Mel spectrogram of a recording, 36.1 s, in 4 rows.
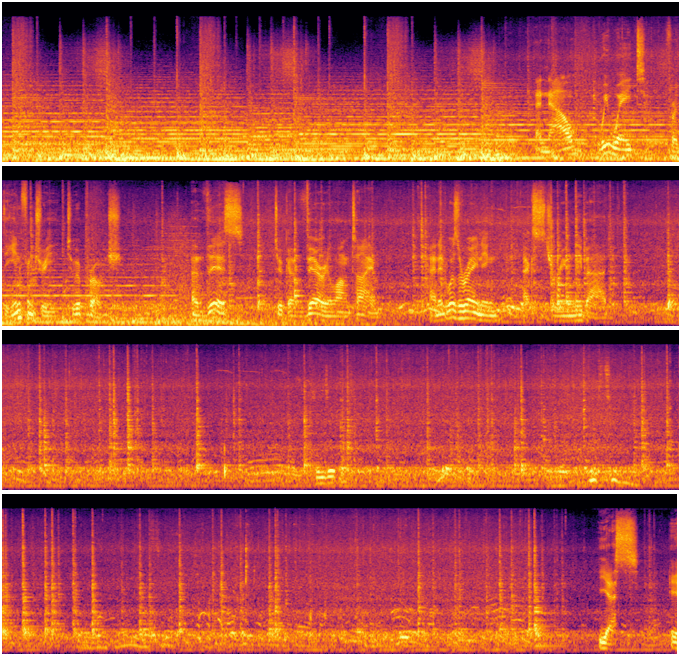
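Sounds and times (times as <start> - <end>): heavy rain falling: 0.0 - 36.0
raindrops ticking near microphone: 0.0 - 36.0.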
